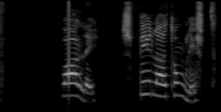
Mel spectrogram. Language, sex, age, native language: Icelandic, male, 11, Icelandic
